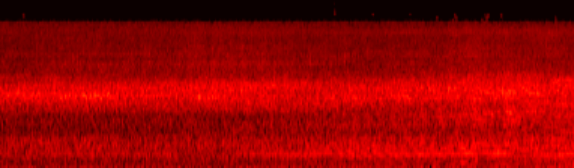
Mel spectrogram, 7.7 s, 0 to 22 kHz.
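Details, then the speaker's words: Two-stroke motorcycle running on Evalube 2T oil at the start of a ride before top speed and 0-100 runs: buzzy steady high note with a slightly uneven, raspy edge, a rough engine note at take-off; cause unclear. "suara mesin awal berangkat ya selalu situ ih Hey penulis berhenti terus dengarkan suara mesin awal berangkat gak selalu situ"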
